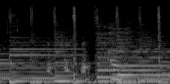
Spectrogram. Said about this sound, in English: These chickens are causing so much chaos.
